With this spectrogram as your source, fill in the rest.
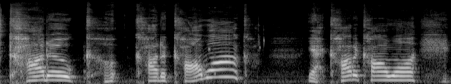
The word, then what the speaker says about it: Kadokawa: is in talks to acquire um kako or kakawa I've always for some reason in my memory it's kotak kaawa which is right I mostly know them from anime right kod AWA but it's kado kakawa yeah kakawa it's it's not what I thought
